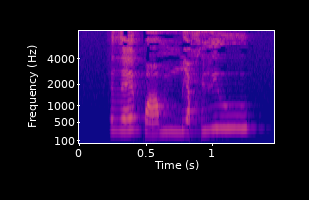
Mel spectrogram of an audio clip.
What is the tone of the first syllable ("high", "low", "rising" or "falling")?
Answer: rising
